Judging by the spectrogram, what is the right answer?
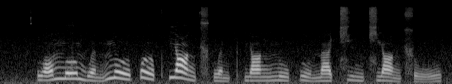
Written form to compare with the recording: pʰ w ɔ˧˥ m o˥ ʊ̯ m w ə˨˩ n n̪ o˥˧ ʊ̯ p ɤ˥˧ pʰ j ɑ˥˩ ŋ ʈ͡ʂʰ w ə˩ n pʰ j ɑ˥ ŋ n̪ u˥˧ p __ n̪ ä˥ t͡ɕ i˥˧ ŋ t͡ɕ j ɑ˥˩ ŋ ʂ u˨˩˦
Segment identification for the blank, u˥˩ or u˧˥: u˥˩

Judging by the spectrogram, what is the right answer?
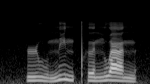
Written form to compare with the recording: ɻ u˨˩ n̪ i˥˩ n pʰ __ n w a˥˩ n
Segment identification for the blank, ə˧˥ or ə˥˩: ə˧˥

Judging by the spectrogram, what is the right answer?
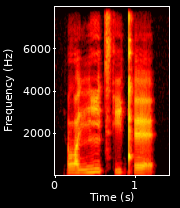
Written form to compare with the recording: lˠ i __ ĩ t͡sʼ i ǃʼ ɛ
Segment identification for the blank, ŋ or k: ŋ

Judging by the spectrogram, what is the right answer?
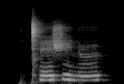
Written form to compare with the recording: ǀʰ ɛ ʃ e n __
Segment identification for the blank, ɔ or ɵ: ɵ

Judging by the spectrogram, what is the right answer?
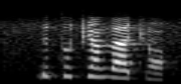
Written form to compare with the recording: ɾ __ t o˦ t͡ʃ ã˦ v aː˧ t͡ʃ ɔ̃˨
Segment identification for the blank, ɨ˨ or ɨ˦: ɨ˦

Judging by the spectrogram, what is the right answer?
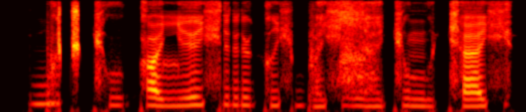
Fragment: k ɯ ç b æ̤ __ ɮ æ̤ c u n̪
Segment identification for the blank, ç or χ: ç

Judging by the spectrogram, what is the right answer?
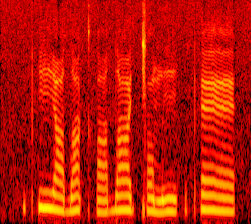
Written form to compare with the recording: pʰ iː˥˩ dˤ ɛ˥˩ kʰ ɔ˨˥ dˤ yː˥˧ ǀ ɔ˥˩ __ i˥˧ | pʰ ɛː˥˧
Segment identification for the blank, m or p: m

